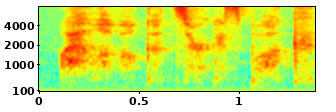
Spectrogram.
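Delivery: breathy secret whisper of delight. Real, not acted. A vlogger confides her love of circus books in a whisper. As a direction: lean in and whisper it like a confession.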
